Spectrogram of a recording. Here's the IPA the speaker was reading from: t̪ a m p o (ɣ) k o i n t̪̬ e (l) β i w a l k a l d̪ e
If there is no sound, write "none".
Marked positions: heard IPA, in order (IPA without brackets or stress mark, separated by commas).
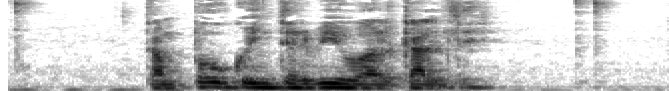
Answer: w, ɾ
